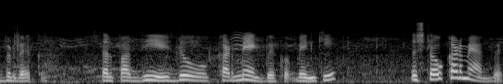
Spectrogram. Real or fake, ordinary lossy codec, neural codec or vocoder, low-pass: real; none; none; 7.2 kHz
